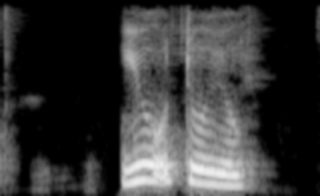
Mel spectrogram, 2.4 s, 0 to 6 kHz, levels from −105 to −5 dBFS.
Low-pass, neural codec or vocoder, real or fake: 5.4 kHz; none; real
